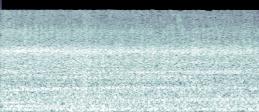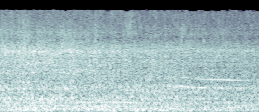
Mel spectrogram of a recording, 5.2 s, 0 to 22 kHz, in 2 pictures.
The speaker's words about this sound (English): And as the truck climbs to land higher above the river, surface ruptures have left 10 metre deep scars in some parts of the hillside.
